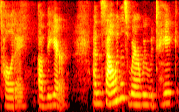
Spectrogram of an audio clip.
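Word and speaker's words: Samhain: a lot of people refer to it as Sam pain that is an incorrect pronunciation the Celtic pronunciation of this holiday is sowin sawhen is our last and final Harvest holiday of the year and Sawan is where we would take and and look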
